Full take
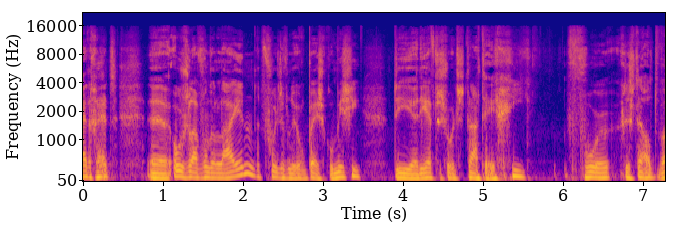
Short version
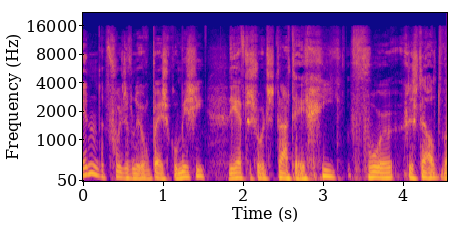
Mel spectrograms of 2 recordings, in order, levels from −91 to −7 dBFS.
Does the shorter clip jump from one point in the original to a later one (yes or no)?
yes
